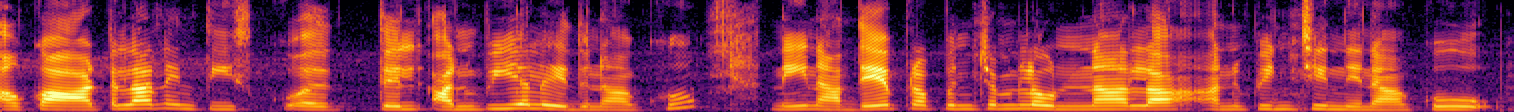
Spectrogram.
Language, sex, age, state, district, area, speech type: Telugu, female, 18-30, Telangana, Nizamabad, urban, spontaneous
